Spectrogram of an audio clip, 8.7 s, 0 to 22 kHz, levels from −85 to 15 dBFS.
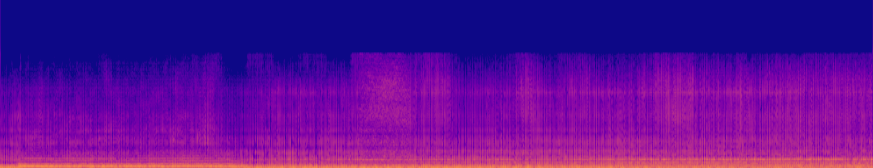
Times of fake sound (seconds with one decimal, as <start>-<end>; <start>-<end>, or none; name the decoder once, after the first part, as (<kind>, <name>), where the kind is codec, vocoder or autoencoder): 0.0-3.6 (vocoder, BigVGAN v2); 4.1-8.7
